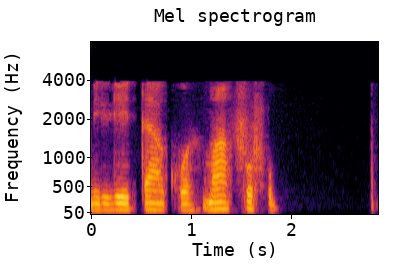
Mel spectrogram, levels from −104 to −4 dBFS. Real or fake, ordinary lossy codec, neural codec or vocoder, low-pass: fake; AAC, 16 kbps; codec, 24 kHz, 0.9 kbps, WavTokenizer, medium speech release version 2; 7.2 kHz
